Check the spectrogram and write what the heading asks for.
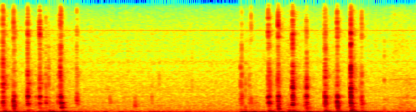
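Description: Computer keyboard keys tapped in two quick runs while a word is typed: a handful of keystrokes at the start, a pause, then another run of keystrokes about two and a half seconds in.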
